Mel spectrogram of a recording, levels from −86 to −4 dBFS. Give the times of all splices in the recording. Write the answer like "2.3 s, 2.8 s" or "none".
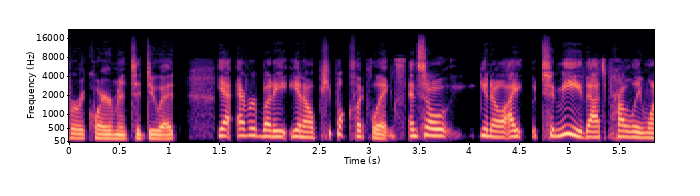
1.4 s, 3.4 s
